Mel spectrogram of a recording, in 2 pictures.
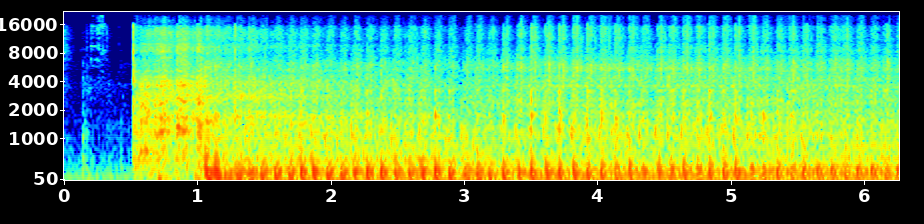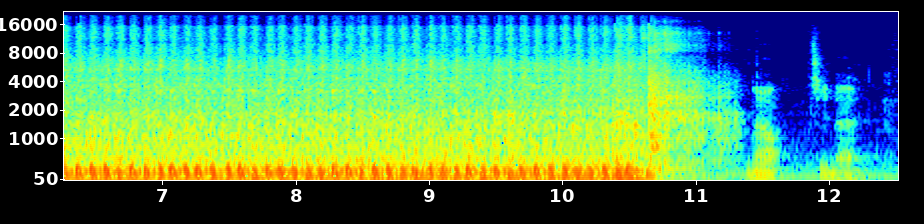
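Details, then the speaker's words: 2005 Suzuki DRZ400SM with many mods, cold startup: fires first try and settles into an even single-cylinder thumping idle at about three beats per second; normal cold start and idle. "anyways that's what she sounds like uh I gotta turn the choke and I'll just do that in another video"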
